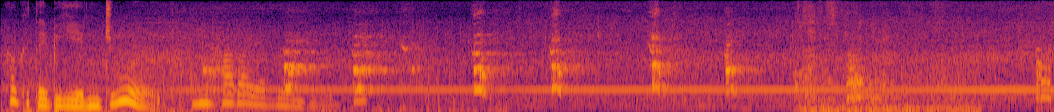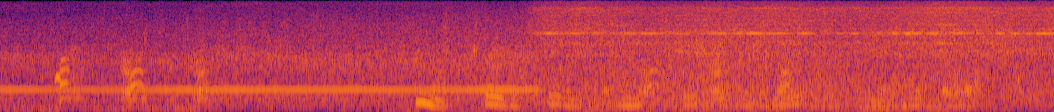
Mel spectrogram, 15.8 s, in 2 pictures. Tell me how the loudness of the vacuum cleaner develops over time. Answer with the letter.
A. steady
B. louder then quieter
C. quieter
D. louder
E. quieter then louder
D.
